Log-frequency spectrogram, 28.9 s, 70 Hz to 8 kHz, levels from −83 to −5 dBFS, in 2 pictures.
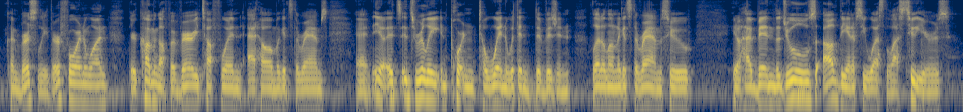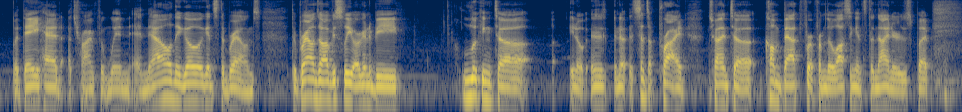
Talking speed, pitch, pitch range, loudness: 190 wpm, 105 Hz, 95-115 Hz, -20 LUFS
